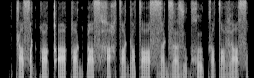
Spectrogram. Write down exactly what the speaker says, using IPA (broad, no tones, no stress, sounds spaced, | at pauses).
k ɛ sˤ ʌ ɡ qʷ ɛ qʼ ɛ q ɔ ɡ k͡p ɛ sˤ χ ɛ χ tˤ ɛ ɡ ɔ tˤ w ʌ sˤ z ɛ ɡ z ʌ z u ɡ χ u k ɔ tˤ ʌ v ɛ sˤ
